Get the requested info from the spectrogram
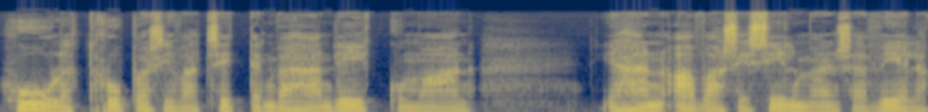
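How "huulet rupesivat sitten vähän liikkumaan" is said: ordinary delivery, nothing marked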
